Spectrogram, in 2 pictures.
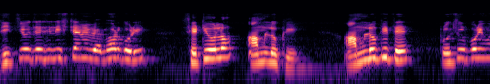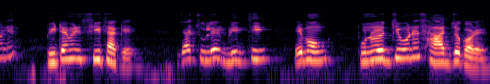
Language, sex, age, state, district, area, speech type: Bengali, male, 60+, West Bengal, Nadia, rural, spontaneous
